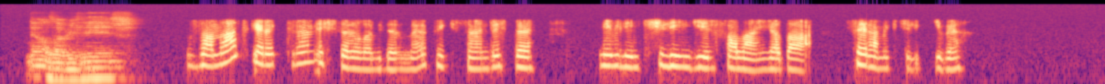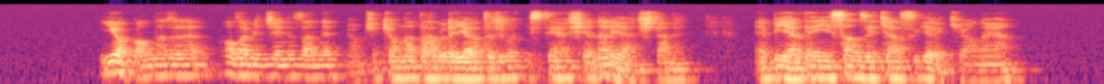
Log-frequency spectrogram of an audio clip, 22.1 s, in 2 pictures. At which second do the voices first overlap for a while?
none

